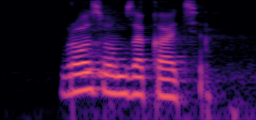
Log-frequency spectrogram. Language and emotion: Russian, neutral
